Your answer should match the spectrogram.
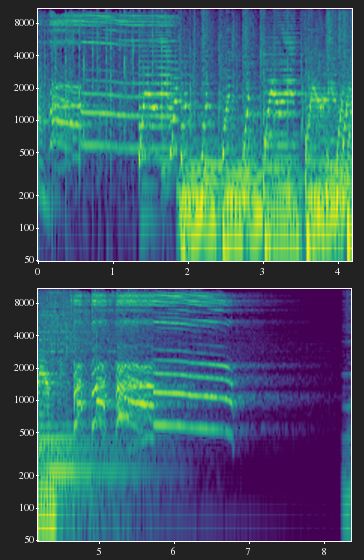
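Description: A loud rooster crow, stretched out and warbling over a bouncy musical backing, with several rising and falling calls before it trails off and fades near the end.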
